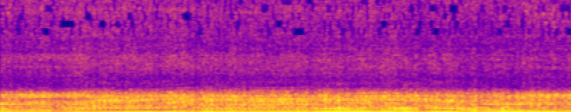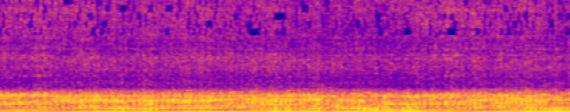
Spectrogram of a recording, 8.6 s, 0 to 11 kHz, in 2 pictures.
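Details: Kia 2.0 CRDi Bosch common-rail diesel, hot, with the fuel metering valve unplugged: engine runs on with revs dipping and recovering, no sharp clatter; knock quiets, suggesting the metering valve, not confirmed.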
